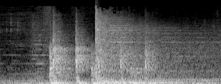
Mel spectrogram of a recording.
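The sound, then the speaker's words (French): Several solid knocks on a door, three firm thuds in quick succession followed by a couple of softer taps, with no one talking. “On frappe à la porte.”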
